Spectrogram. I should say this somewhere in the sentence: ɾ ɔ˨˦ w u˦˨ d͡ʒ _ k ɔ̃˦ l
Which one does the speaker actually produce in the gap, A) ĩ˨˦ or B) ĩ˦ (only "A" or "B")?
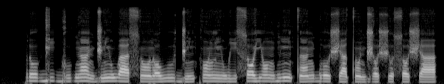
A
